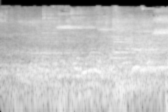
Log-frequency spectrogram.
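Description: Background voices chattering in a large, echoing sports hall, with the odd light knock of a table tennis ball.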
